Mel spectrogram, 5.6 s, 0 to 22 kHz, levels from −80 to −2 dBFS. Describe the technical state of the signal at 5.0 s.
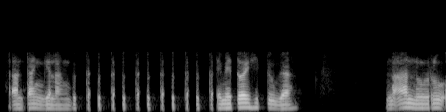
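At 5.0 s the speech is still passing through the G.729 codec, which is applied across the entire clip rather than at this moment alone. The speech is rebuilt from a vocal tract filter, a pitch predictor and a few pulses per frame, so it sounds plainly rough and synthetic. Nothing above 3.8 kHz survives, and the buzzy, coarse texture fits an 8 kbit/s G.729A encoding.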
